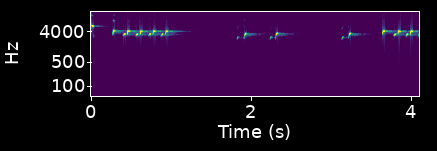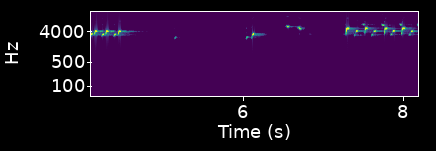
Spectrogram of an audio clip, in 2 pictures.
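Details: Malagueño-style clean song of a European goldfinch, used to teach goldfinches: fast tinkling trills alternate with short chirps, ending in a higher, denser twittering burst.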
